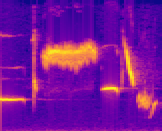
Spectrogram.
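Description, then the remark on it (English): A sparrow's regular, non-alarm song: a quick series of high, clear whistled notes and buzzy trills, bright, with no voices or other sounds around it. “That's regular, and that's alarm.”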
